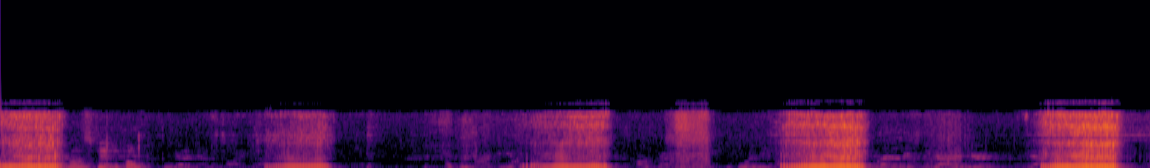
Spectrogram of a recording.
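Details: Family dog snoring while asleep: loud, rasping snores in a steady rhythm, about five over eleven seconds with quiet breathing between; ordinary snoring.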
